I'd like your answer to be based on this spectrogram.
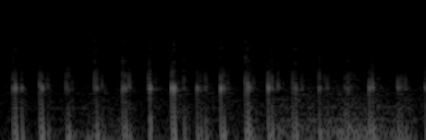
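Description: Fingertips and short nails tap on the bottom and outer wall of a medium, hollow, empty bowl of coiled colorful paper held in the hands. The result is a quick, uneven series of soft, dull knocks, about four per second, each with a low hollow thump and a muted mid-range tone that dies away almost instantly.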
